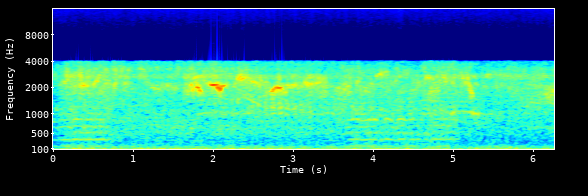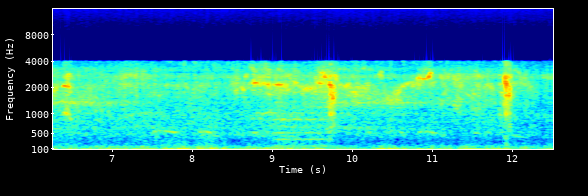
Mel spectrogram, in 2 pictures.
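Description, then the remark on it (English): Scattered bird chirps and short tweets come and go outdoors, fairly faint against a steady low rumbling background, with a few brighter calls standing out near the end. “I hear birds chirping. I hear what sounds like a fly.”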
